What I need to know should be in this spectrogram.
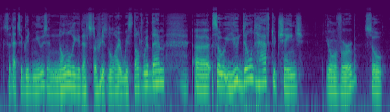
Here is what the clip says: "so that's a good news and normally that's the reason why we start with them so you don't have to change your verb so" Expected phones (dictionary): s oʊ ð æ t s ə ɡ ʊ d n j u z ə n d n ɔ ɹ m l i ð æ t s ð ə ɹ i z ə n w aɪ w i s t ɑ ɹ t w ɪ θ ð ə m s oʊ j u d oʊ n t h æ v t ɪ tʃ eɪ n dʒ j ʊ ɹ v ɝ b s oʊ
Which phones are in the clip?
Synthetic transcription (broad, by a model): s oʊ ð æ t s ə ɡ ʊ d n j u z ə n n ɔ ɹ m l i ð æ t s ð ə ɹ i z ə n w aɪ w i s t ɑ ɹ t w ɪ ð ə m s oʊ j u d oʊ n t h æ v t ɪ tʃ eɪ n dʒ j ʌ ɹ v ɝ b s oʊ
